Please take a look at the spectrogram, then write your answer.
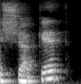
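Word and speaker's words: שקד: Las palabras almendro, mira qué interesante, y apresurarse se pronuncian igual en hebreo. ¿Qué tiene que ver almendro con apresurarse? Pues en español nada, no suenan ni parecido ni significan lo mismo, pero en hebreo almendro se lee shaket y en apresurarse se lee shakat.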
